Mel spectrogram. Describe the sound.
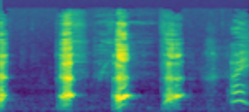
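A voice imitates retching: three loud, strained gagging heaves in a steady rhythm, then a shorter, higher vocal sound at the end. Clear, with no other talk.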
